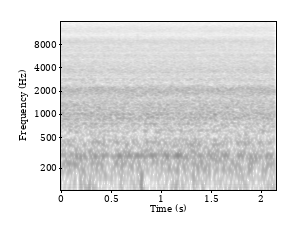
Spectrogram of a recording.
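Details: Frigidaire 8000 BTU R22 window air conditioner from about 2008–2009, running with compressor on after fixing its shaking; worn compressor mountings are the cause named for old units shaking: steady even fan rush over faint low compressor hum, no shaking or rattle, about 67 dB.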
